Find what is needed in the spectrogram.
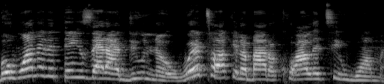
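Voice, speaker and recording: A woman speaks at a moderate pace in a high, raised and projected voice. Her tone is bright and sharp, and her pitch swings very widely. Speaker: life coach. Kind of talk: motivational talk. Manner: loud; casual.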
